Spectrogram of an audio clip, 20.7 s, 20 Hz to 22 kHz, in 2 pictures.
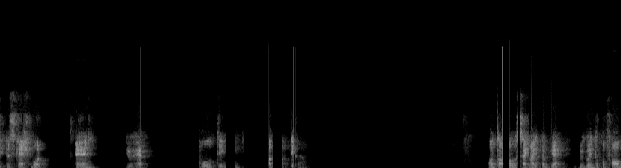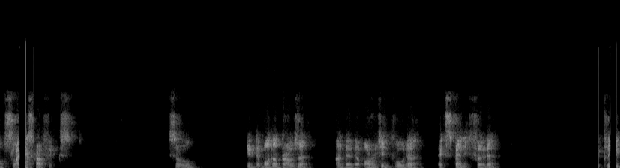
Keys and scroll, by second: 1.2 typing.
